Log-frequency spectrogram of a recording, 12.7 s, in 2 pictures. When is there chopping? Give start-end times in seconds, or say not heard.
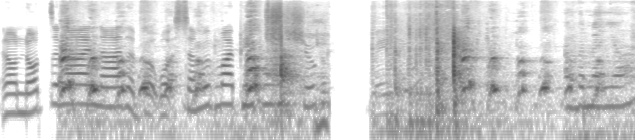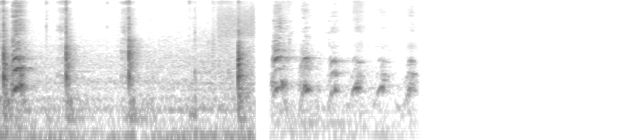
2.6-8.9.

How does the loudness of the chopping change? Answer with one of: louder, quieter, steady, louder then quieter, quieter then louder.
louder then quieter.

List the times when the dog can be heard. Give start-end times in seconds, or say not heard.
0.6-2.7, 4.5-6.7, 9.1-10.6.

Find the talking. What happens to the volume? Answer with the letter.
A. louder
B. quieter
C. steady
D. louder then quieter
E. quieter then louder
B.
